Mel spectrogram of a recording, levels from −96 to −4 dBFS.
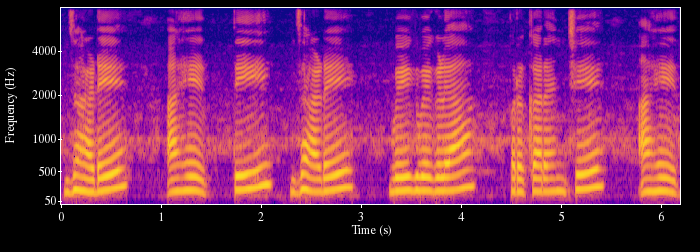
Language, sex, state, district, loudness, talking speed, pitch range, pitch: Marathi, female, Maharashtra, Mumbai Suburban, -15 LUFS, 70 wpm, 195-235 Hz, 210 Hz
